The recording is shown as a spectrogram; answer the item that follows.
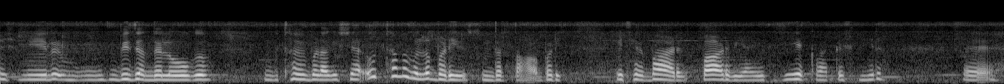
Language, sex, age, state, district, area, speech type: Dogri, female, 18-30, Jammu and Kashmir, Udhampur, urban, spontaneous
